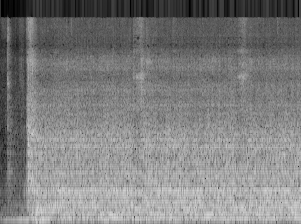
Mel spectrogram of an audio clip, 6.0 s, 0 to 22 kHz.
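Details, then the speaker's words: 1939 Buick Century on a rebuilt engine, key on, cranking on assembly lube with spark plugs in: steady but slow, even chugging, cranks and doesn't catch. "nice crank it over real slow but she's cranking over it's the first time this thing's cranked over in a year"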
